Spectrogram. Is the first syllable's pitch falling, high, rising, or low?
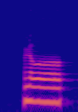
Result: low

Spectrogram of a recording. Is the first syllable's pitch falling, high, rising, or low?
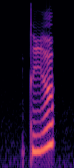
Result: rising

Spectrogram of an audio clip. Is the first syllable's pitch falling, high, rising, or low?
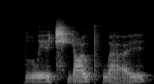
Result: rising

